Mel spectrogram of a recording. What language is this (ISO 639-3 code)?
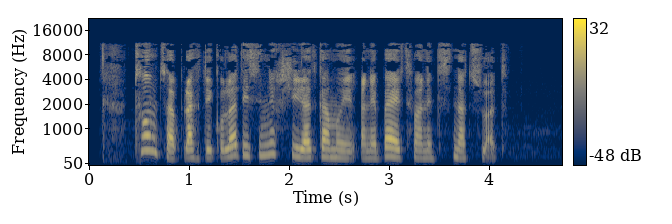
kat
